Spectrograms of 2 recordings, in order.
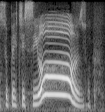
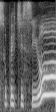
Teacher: então esse ou é o que fica aí mais prolongado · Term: sílaba tônica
